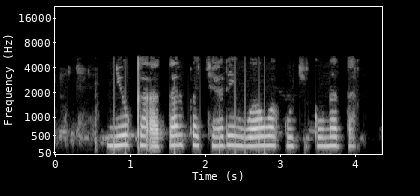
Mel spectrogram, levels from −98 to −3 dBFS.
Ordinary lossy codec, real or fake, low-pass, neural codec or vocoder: Opus, 64 kbps; real; 5.4 kHz; none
